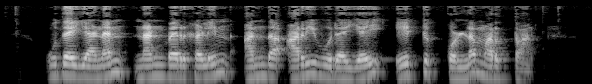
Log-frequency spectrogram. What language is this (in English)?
Tamil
